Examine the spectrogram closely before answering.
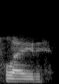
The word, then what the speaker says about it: Klay: It looks like Klay, pronounced like Klay, which I think we do just to screw with people. It's a Swiss German name.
